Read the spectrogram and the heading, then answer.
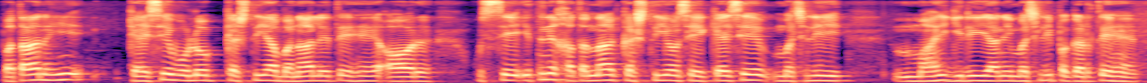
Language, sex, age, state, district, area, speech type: Urdu, male, 30-45, Bihar, Darbhanga, rural, spontaneous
